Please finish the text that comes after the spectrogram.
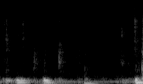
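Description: A computer keyboard clicks with a few quick, soft keystrokes in an irregular rhythm, heard up close in a quiet room.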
